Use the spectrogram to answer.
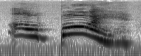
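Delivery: put-on high, awed little-boy exclamation; excited cry. A narrator's reading. Benny seeing the peacock, excited high cry. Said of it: "Benny cried".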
